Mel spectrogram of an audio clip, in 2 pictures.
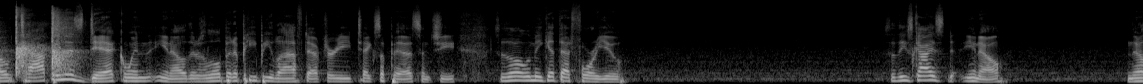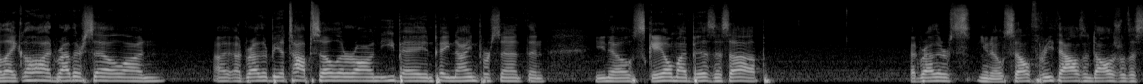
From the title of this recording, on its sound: From The 2017 NSCC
